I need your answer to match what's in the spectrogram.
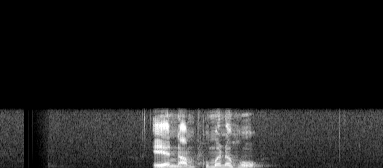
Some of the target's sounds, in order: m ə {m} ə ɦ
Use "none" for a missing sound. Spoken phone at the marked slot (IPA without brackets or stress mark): n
